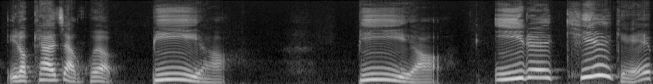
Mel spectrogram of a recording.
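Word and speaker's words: Bier: 그런데 이 에에 강세가 딱 있으면 이를 길게 발음해 주시면 됩니다. 예를 들어서요. 우리 독일하면 딱 떠오르는 거 뭐 있어요? 맥주 있죠? 맥주 같은 경우도요. 비어 이렇게 하지 않고요. 비어 이를 길게 발음해 주시면 됩니다.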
